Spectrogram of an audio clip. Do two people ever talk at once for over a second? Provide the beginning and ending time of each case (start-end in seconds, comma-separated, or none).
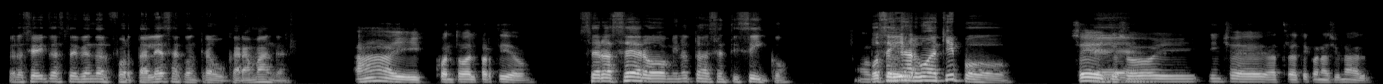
none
